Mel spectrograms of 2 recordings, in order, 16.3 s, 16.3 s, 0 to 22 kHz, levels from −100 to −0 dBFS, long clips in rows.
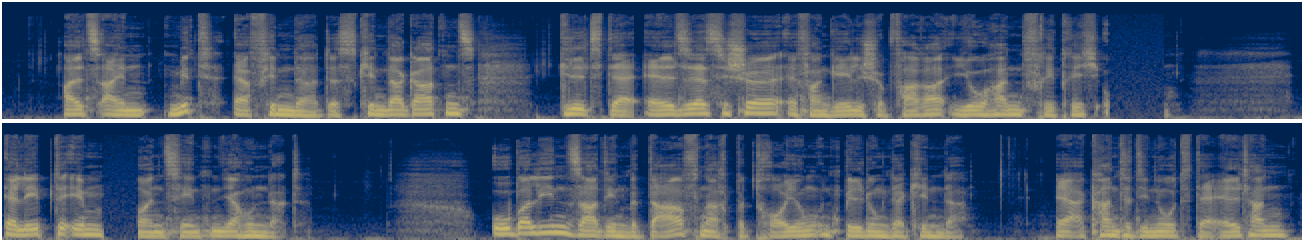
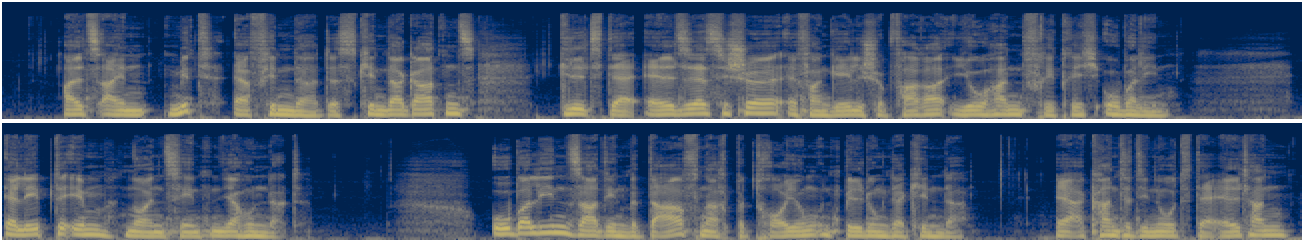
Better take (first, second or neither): second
